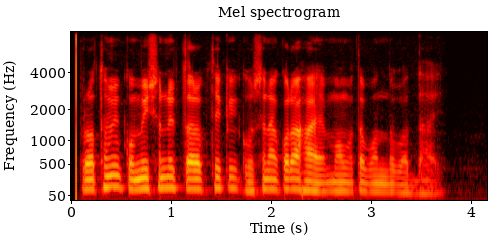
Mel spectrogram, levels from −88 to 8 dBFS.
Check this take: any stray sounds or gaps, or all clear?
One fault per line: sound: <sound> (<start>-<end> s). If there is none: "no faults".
no faults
